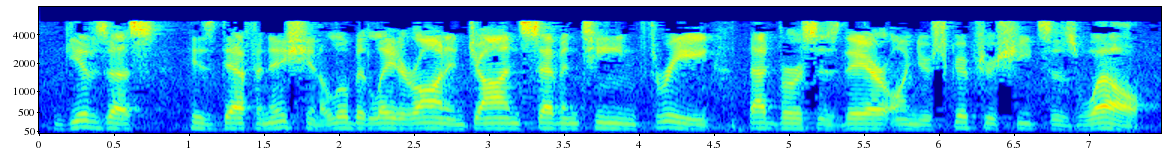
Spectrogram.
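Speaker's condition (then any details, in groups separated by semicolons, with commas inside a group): No condition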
